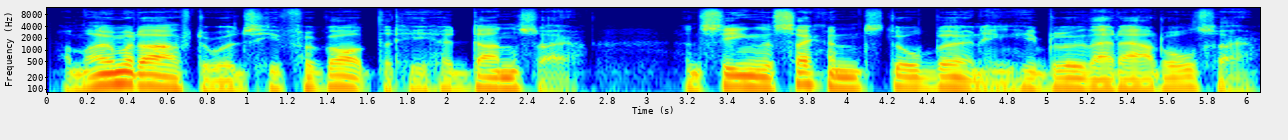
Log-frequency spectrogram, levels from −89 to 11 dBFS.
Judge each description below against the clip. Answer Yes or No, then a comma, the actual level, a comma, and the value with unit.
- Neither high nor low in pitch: No, very low, 95 Hz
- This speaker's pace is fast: Yes, fast, 210 wpm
